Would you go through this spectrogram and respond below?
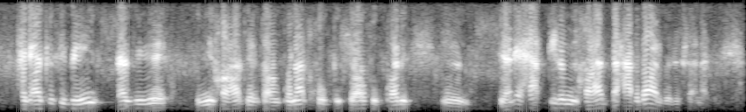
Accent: Iran; ما اول ایرانی هستیم، بعد بلوچیم، بعد بلوچیم، بعد ایرانی هستیم، بعد کردیم، ایرانی هستیم، بعد خراسانی هستیم، ایرانی هستیم، بعد آذربایجانی هستیم،

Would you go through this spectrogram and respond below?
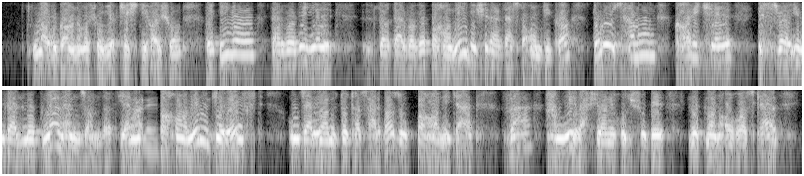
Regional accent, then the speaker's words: Iran; من خودم به عنوان یک ایرانی معتقدم که امیدوارم هیچ اتفاقی نیفته

